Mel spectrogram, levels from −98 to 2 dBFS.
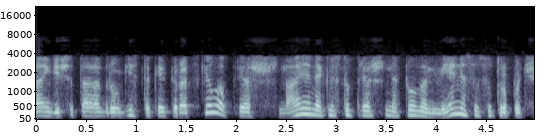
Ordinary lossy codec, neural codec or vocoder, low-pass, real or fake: MP3, 32 kbps; vocoder, 44.1 kHz, 128 mel bands every 512 samples, BigVGAN v2; 7.2 kHz; fake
